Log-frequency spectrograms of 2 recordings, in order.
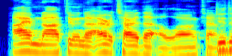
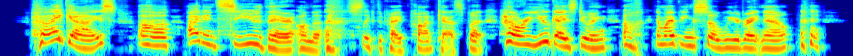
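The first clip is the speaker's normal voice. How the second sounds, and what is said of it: Anime-style character voice. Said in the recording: “my anime impression ... That sucked.”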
